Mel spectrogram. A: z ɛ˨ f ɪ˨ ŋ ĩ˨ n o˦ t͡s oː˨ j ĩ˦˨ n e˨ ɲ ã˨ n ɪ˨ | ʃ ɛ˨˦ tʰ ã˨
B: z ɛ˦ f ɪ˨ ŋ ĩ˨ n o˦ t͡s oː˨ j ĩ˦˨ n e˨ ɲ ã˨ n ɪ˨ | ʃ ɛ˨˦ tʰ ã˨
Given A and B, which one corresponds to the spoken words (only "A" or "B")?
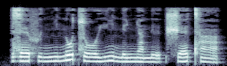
A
